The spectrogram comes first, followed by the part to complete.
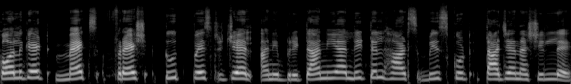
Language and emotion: Goan Konkani, neutral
